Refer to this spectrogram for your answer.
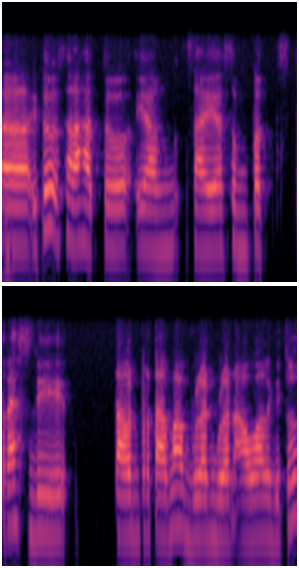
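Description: A woman with a normal speaking voice talks at a fairly slow pace. Her pitch is medium and her intonation fairly even. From East Java, Indonesia. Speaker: textile design researcher. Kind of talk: interview.

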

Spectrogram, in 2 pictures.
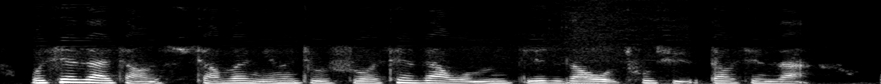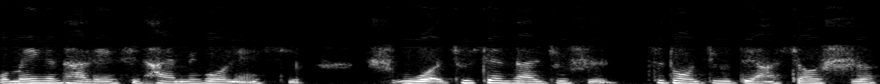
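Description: Against a quiet background, a woman speaks at a medium pitch. Her delivery is fairly quick and somewhat breathy. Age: 30s. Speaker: caller seeking relationship advice. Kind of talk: phone-in advice call. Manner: halting, repetitive.

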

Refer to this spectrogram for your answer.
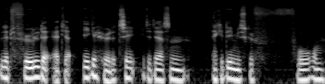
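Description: A man with an unremarkable speaking voice talks at medium pitch with ordinary pitch variation. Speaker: painter and artist. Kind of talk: casual chat.

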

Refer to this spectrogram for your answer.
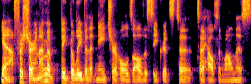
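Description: Against a quiet background, a man with an unremarkable speaking voice talks at a moderate pace with ordinary pitch variation. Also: fairly low pitch for a man, hardly any pauses. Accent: Canadian. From Canadian Prairies. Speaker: podcast co-host. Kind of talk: casual chat.

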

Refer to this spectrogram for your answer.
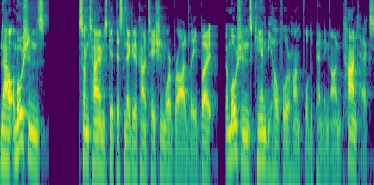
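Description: A man with an American accent and an unremarkable speaking voice speaks at a fairly quick pace in a fairly low pitch with ordinary pitch variation against a quiet background. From US, Italian American family. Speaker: podcast host, mental performance consultant. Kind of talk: solo educational monologue. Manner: scripted.

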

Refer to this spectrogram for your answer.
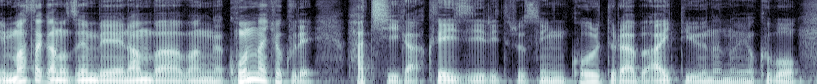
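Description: The pace is very fast. The recording is very clean, with a silent background. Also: man. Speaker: radio DJ and podcast host. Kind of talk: solo chart-review monologue.

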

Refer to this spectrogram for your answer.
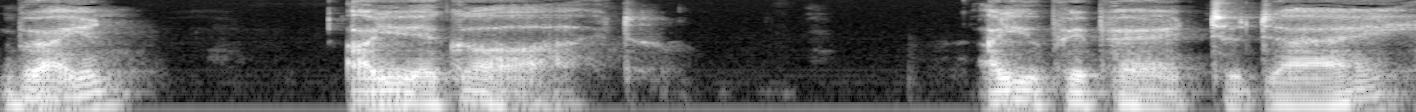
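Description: A man's put-on, raspy character voice, very deep and low, at a very slow pace with long, frequent pauses. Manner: menacing, commanding.

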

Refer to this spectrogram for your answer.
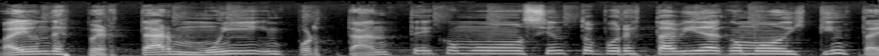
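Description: A man speaks with a Chilean accent in a high voice. His pace is moderate. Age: 30s. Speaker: rapper. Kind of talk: interview.

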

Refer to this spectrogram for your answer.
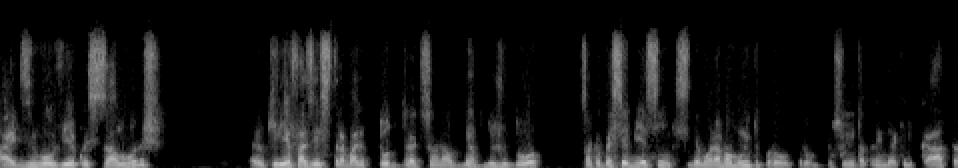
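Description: A man speaks at a fairly quick pace with a fairly high pitch. His pitch varies in an ordinary way, while his loudness swings widely. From Rio de Janeiro state, Brazil (Região dos Lagos). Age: 40s. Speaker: martial arts researcher and judo instructor. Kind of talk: interview. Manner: halting, with frequent repetitions and fillers.

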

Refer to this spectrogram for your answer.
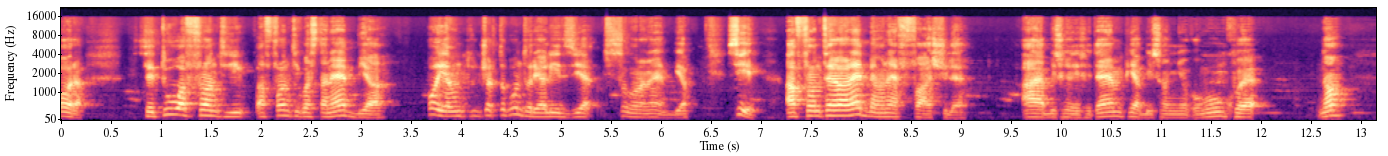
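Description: At a moderate pace, a man with a fairly high pitch uses lively intonation, big swings in loudness and long, frequent pauses. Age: young. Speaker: musician. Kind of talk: interview. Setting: live stream.

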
